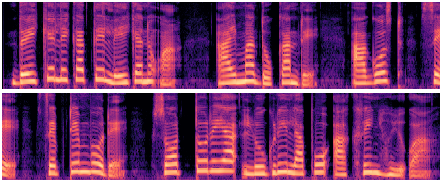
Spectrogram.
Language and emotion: Santali, neutral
